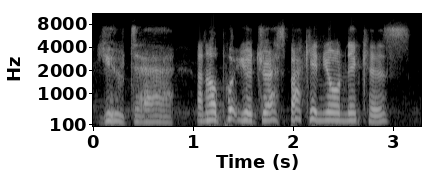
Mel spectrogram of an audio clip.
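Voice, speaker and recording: A woman acts a chambermaid with a sharp tongue and a bossy, protective streak. She pitches it mid-range, in the style of a comic radio play. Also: a little slow, highs cut off. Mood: wry, bossy.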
